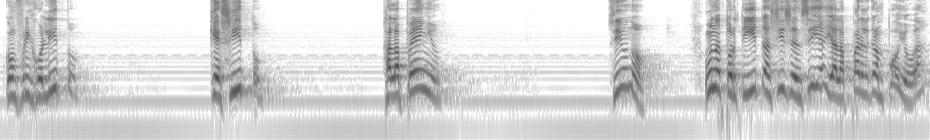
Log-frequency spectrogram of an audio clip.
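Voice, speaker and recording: A man's voice: very high-pitched, takes it slowly, long pauses, soft background music. A man preaching a fervent sermon as pastor, often calling his listeners brother. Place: church hall. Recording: long church hall reverb.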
